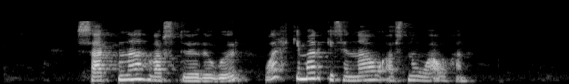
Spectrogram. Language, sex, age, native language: Icelandic, female, 40-49, Icelandic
